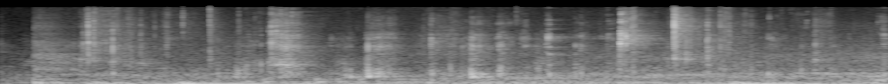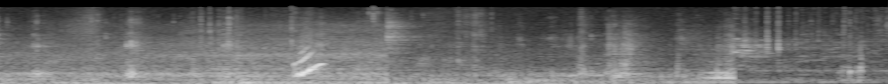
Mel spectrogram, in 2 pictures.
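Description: A person chewing a mouthful of cheese-stuffed garlic bread close to the microphone, with irregular wet chewing and crunching clicks.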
